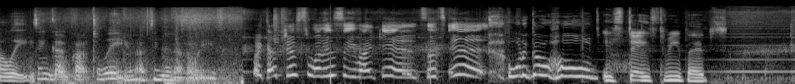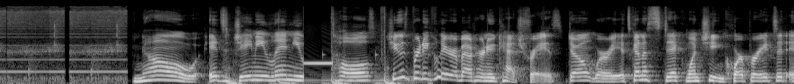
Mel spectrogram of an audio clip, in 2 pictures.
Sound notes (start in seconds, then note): 10.7 beep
